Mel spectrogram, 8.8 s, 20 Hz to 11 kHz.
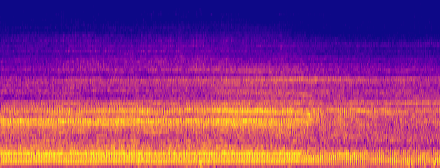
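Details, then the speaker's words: Wen 3100-watt inverter generator in eco mode, powering an RV, no oil change in six months: small engine humming evenly with a steady note, then easing to a softer, lower drone after six seconds; quiet, smooth and healthy. "That's in eco mode, so obviously it's a lot. It's pretty quiet. Yeah, When we're inside, we don't even hear it run."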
